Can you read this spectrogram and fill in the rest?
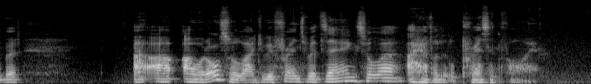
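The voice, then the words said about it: Character voice with southern accent. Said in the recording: “every southern accent ... does is evil”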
